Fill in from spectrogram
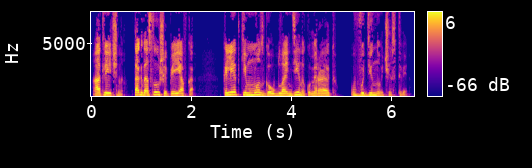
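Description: A woman's voice: fairly low pitch, fairly even intonation, measured pace, no room sound, studio quality. A woman reading an audiobook, voicing a cocky young werewolf man with sarcastic, teasing speech. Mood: mocking. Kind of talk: audiobook character voice.

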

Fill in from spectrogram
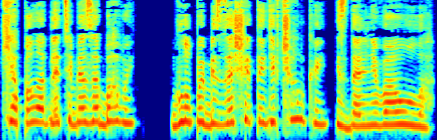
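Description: A woman voicing a heartbroken young woman who pleads in a high, tearful voice. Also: fairly quick, dry recording, clean studio sound, lightly acted. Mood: pleading.

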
